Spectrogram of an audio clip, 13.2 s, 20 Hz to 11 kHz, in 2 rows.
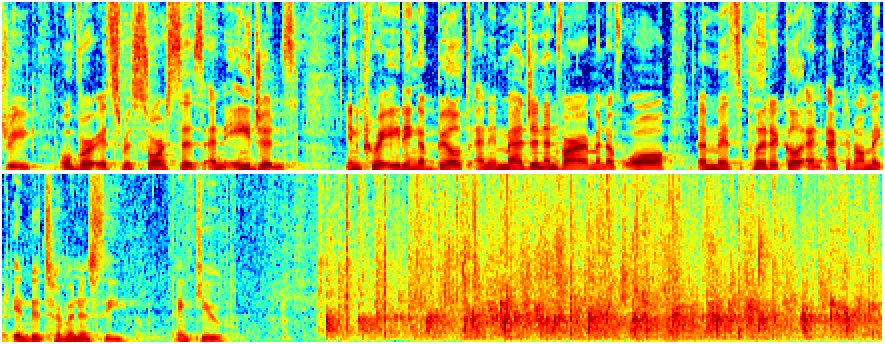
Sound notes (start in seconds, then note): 8.8 applause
